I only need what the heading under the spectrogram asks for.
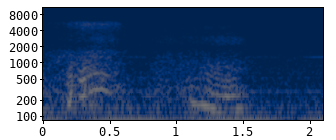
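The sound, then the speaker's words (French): Two soft drawn-in breaths during a breathing exercise, an abdominal inhalation followed by a subclavian upper-chest one, each a faint airy rasp over a low steady hum. “Inspiration abdominale et par la suite sous-clavière en deux battements cardiaques. On y va.”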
